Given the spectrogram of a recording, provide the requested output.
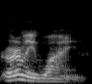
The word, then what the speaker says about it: Erlewine: start out with uh my name is pronounced early wine early wine uh oh thank you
